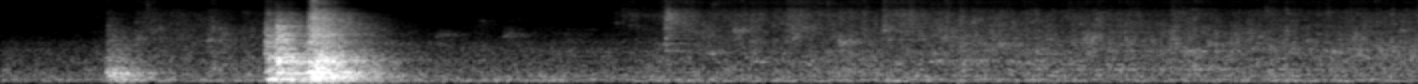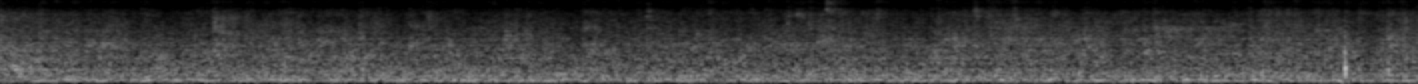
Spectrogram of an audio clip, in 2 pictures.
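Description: Fresh water pours and splashes into a dog's bowl in a garage, a brief gushing burst near the start after a clunk, then a steady rushing hiss of running water continuing in the background.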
